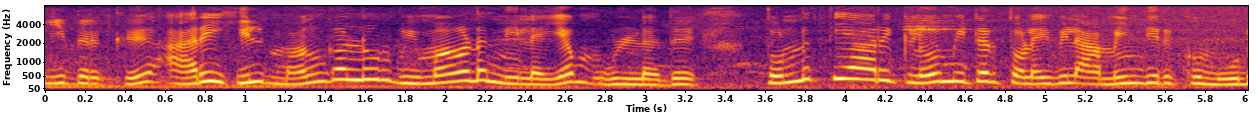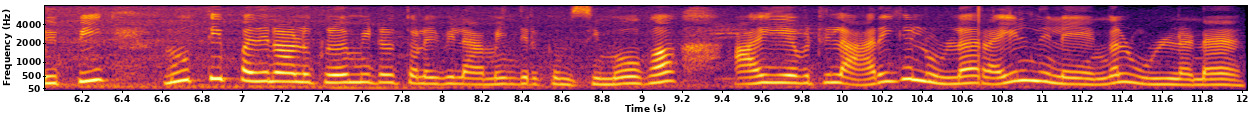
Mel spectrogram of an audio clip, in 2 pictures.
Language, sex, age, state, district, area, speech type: Tamil, female, 30-45, Tamil Nadu, Pudukkottai, rural, read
